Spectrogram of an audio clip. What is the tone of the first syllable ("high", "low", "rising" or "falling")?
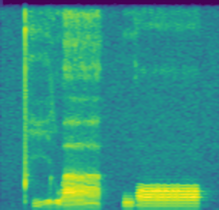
falling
